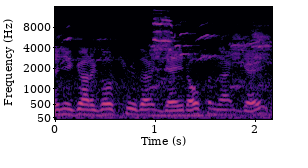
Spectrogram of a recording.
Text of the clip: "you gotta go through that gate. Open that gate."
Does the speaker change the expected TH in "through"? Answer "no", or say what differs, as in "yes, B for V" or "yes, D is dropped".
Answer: no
